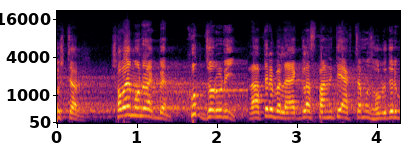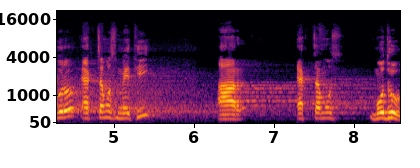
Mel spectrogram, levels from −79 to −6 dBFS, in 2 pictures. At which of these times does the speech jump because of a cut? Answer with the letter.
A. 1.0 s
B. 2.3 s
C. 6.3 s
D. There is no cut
B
